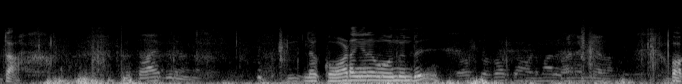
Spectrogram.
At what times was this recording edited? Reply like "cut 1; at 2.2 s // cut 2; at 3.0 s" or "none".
cut 1; at 1.1 s // cut 2; at 5.6 s

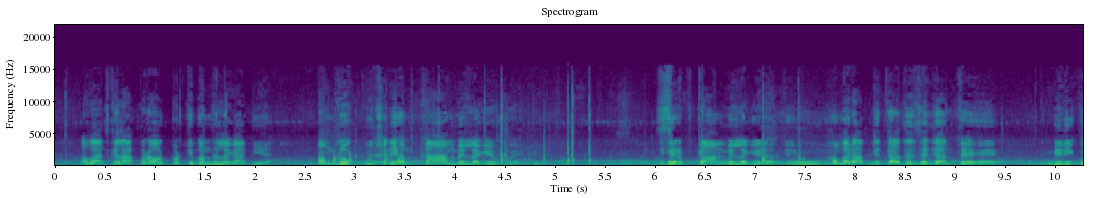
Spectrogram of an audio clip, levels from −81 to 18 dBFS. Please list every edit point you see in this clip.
cut 1; at 2.6 s

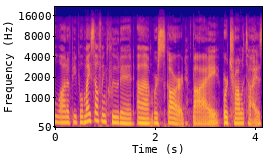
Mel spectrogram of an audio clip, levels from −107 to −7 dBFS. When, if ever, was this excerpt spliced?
cut 1; at 1.6 s

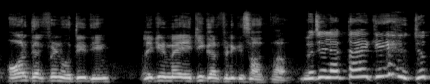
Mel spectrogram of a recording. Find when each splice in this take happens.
cut 1; at 3.0 s

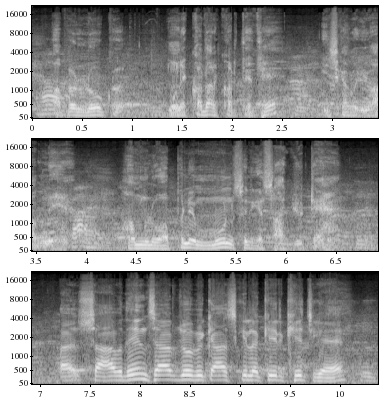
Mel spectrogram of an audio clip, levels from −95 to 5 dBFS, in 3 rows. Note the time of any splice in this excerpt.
cut 1; at 7.2 s

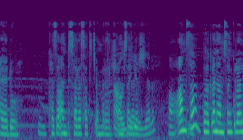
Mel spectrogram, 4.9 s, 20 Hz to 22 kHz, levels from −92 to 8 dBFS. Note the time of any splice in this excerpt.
none

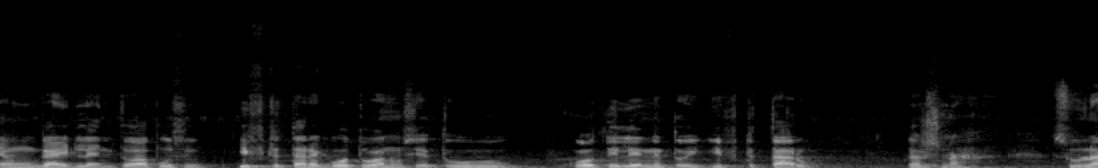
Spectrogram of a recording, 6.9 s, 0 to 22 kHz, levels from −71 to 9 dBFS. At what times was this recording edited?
cut 1; at 1.5 s // cut 2; at 5.7 s

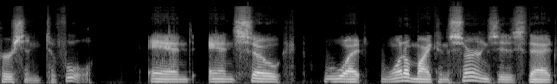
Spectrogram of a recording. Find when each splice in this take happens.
none

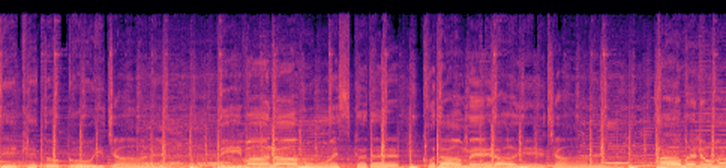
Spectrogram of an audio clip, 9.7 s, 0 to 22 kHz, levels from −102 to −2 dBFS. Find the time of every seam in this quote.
none

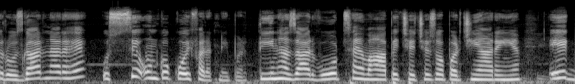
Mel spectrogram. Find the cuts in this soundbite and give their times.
cut 1; at 2.5 s

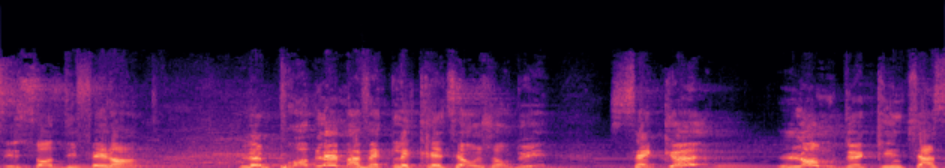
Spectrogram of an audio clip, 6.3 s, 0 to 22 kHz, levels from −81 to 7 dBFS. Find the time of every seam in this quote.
none

